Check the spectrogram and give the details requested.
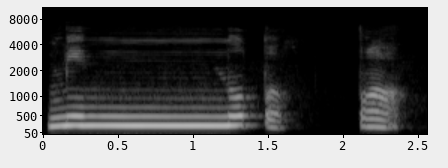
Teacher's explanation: یہ دیکھیں اس پہ تشدید آئی ہے تو ہم نے اس کو اچھے سے شدہ دے کے جو ہے دیکھا ہم نے، تو پھر ہم نے اس کو اچھے سے غنہ دے کے پڑھنا ہے. من نطفہ، طا جو ہے یہ قلقلہ ہوگا، اس کو ہلا کے پڑھیں گے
